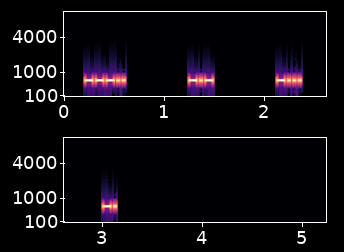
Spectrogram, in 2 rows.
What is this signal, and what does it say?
Morse code, heard as a keyed tone, about 44 wpm, spaced as for 12 wpm, 700 Hz. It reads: 8KBN
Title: USA Call Signs - 6 Characters - 8x Character Spacing - 45wpm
